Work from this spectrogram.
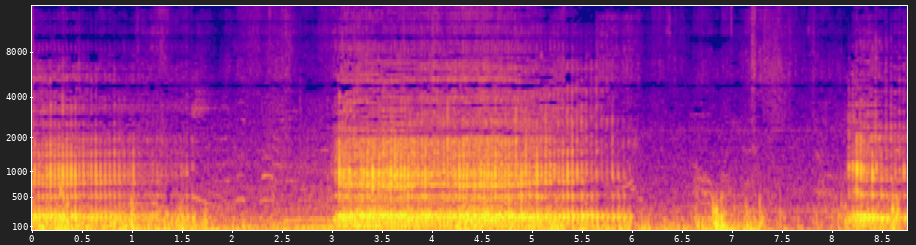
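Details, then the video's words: American bison in Yellowstone National Park bellowing in long, deep, rumbling roars lasting about three seconds each, separated by quieter pauses with softer grunts, a final roar starting near the end. "Captures the essence of bison sounds"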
